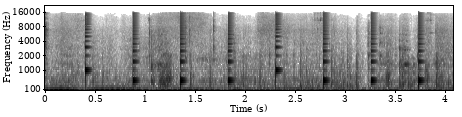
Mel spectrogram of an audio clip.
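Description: Cubase metronome pre-count: eight short beeping clicks at a steady tempo of about two a second. The first click of each group of four is higher in pitch, counting in two bars before recording starts.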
